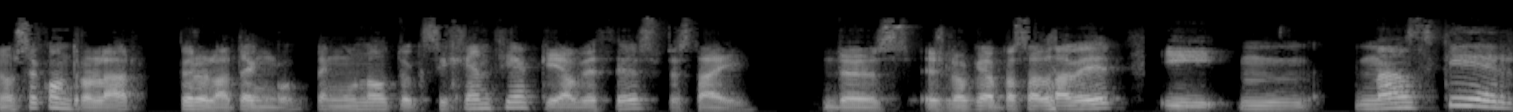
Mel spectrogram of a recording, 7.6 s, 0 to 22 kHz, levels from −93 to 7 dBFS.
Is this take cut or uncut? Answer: cut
